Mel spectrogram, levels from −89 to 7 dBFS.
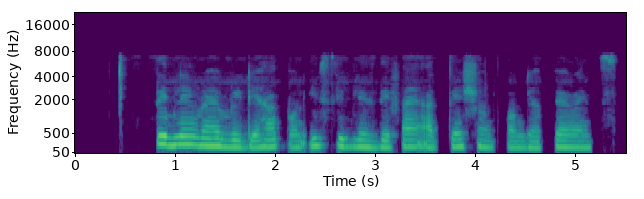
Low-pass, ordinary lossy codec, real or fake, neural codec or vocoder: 7.2 kHz; none; real; none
